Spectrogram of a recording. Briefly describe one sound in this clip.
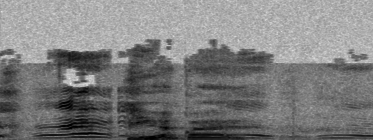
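A young woman speaks softly and soothingly.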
